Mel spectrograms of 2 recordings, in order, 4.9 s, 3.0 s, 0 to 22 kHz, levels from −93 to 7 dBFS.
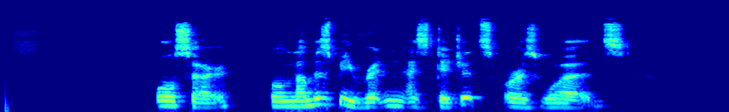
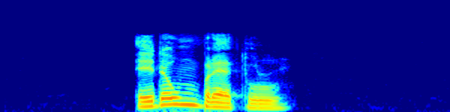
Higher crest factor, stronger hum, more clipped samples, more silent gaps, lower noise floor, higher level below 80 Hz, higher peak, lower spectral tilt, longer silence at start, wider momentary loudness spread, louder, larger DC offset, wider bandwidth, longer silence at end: first, 24 dB vs 18 dB; neither; neither; first, 1.74-1.81 s vs none; first, under -90 dBFS vs -86 dBFS; second, -86 dBFS vs -62 dBFS; second, -22 dBFS vs -8 dBFS; second, -2.5 dB/octave vs -7 dB/octave; first, 1.05 s vs 0.9 s; about the same, 11 LU vs 9 LU; second, -43 LUFS vs -23 LUFS; neither; first, 13 kHz vs 7.4 kHz; second, 0.65 s vs 1.1 s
